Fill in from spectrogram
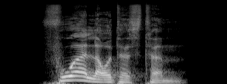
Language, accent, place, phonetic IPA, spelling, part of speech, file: German, Germany, Berlin, [ˈfoːɐ̯ˌlaʊ̯təstəm], vorlautestem, adjective, De-vorlautestem.ogg
- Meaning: strong dative masculine/neuter singular superlative degree of vorlaut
